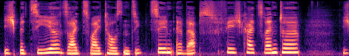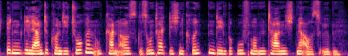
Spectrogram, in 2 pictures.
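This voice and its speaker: A woman's voice: fairly low pitch, normal speed, no room sound. A woman in her fifties speaking plainly as a radio interview guest. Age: 50s. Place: radio studio.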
